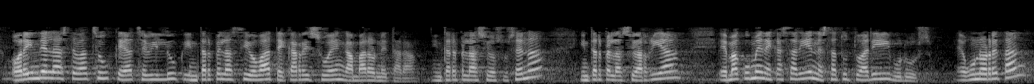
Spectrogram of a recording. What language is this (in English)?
Basque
